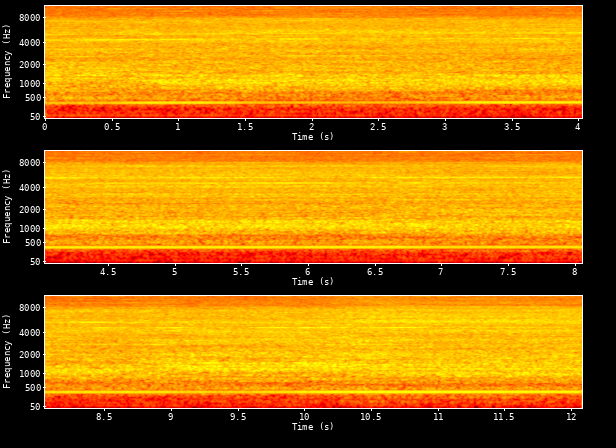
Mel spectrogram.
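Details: Elu router after bearing replacement: even, steady high-speed whir with a clean constant tone and no rumble or grinding; bearings sound healthy, normal running.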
